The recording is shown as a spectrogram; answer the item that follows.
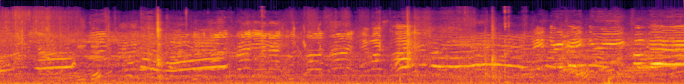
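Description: Players' high voices chanting and shouting cheers across a softball field, several voices overlapping with some held, sung-out notes. A few sharp knocks stand out, the clearest about two seconds in.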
